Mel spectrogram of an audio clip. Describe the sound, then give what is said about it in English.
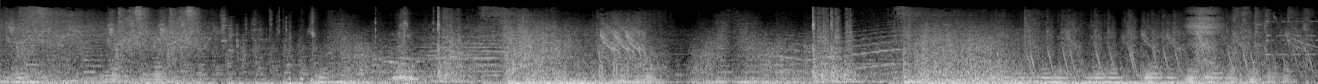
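Mines or charges exploding as they blow up droids in a video game: dense, loud, continuous booms and crashes that run through the whole stretch, with no clearly separate blasts. “Those are mines or charges. Yeah. But when they blow the droids up, full of charges.”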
